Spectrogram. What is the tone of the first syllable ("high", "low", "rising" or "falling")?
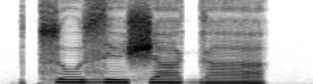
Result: low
